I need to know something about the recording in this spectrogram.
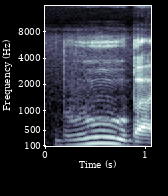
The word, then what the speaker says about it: bouba: also the way it's pronounced. Booba. It's very smooth.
